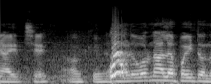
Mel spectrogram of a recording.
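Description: A man talking in a steady, continuous voice.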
